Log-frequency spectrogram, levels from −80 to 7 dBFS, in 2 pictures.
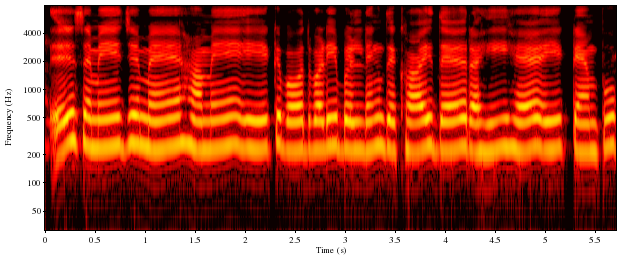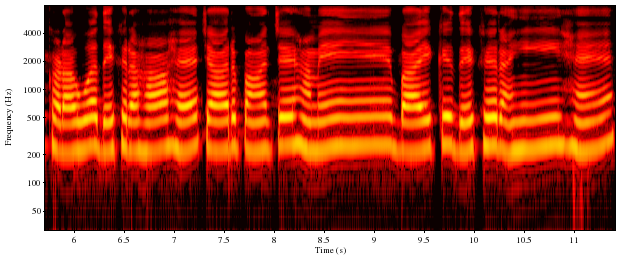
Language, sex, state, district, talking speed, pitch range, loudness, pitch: Hindi, female, Bihar, Purnia, 130 wpm, 225-250 Hz, -24 LUFS, 235 Hz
